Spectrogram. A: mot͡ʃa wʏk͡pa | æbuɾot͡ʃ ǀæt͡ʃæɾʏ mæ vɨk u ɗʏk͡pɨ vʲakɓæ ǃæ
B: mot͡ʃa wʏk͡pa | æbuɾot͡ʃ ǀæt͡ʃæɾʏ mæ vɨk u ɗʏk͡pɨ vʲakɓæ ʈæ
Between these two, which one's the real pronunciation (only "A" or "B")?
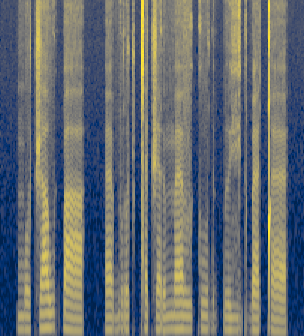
A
